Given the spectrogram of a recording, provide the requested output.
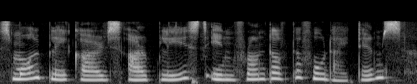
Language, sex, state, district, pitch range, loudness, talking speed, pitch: English, female, Assam, Kamrup Metropolitan, 210-260 Hz, -18 LUFS, 155 wpm, 230 Hz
